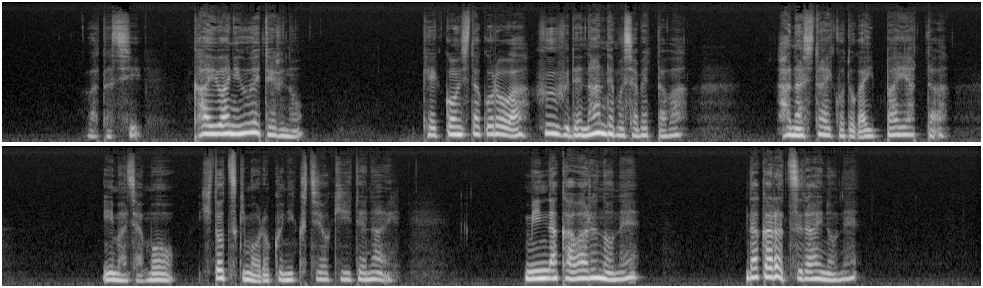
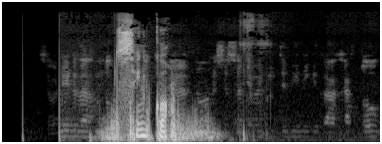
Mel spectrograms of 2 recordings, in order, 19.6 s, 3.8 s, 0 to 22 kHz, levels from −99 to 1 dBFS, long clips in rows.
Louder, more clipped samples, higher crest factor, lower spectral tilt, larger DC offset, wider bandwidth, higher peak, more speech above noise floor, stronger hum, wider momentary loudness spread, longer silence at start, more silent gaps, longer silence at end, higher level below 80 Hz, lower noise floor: second, -24 LUFS vs -19 LUFS; neither; about the same, 18 dB vs 22 dB; first, -5.5 dB/octave vs -4 dB/octave; neither; first, 20 kHz vs 16.5 kHz; second, -8 dBFS vs -2 dBFS; about the same, 42 dB vs 45 dB; neither; second, 16 LU vs 24 LU; second, 0.85 s vs 1 s; neither; about the same, 1.25 s vs 1.3 s; second, -60 dBFS vs -44 dBFS; about the same, -65 dBFS vs -66 dBFS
